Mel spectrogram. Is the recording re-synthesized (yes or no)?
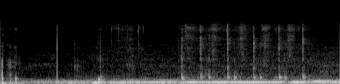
yes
